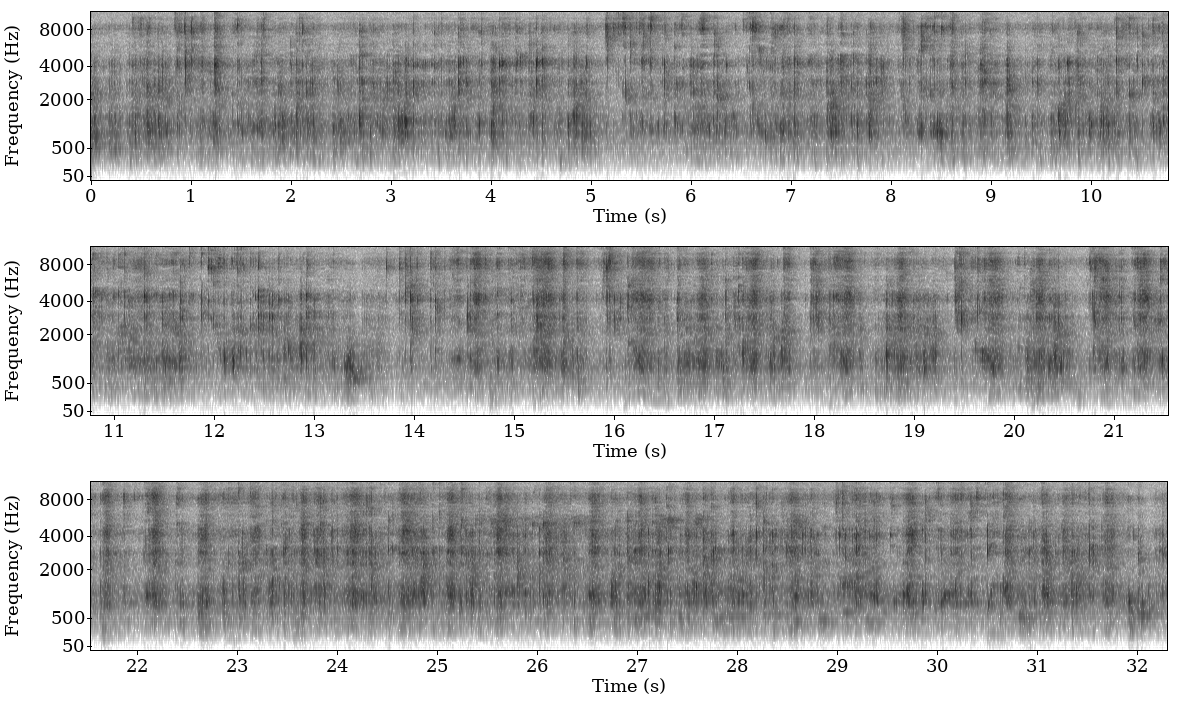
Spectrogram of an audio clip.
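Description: Close-up mouth sounds of raw cornstarch being eaten off a spoon: a continuous run of small crunching, squishing clicks as the powder is chewed.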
